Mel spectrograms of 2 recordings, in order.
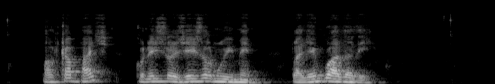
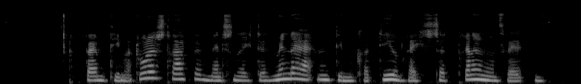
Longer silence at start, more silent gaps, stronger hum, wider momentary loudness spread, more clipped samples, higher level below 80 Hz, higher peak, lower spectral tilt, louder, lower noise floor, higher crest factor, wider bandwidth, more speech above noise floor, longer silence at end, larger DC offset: second, 0.45 s vs 0.65 s; neither; neither; first, 14 LU vs 11 LU; neither; first, -52 dBFS vs -72 dBFS; first, -6 dBFS vs -18 dBFS; first, -7 dB/octave vs -5.5 dB/octave; first, -25 LUFS vs -35 LUFS; about the same, -74 dBFS vs -74 dBFS; about the same, 20 dB vs 16 dB; about the same, 11.5 kHz vs 11.5 kHz; first, 50 dB vs 40 dB; first, 1.25 s vs 0.35 s; neither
